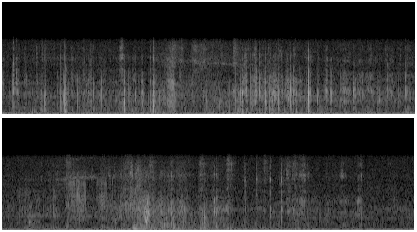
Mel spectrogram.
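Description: Young ferret kits scrabbling about in a small cardboard box: irregular scratches, taps and rustles of claws and bodies on thin cardboard, busiest a few seconds in and again about seven seconds in.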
